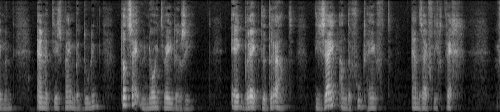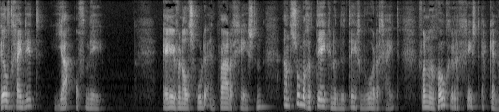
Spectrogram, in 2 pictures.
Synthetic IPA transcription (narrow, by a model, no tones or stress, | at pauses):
mən | ɛnɦətɪsmɛjnbədulɪŋ | d̥ɑtsɛjynoːjtʋejdəɹzi | ɪɡ̚brejk̚dədraːt | d̥izɛjʔa̰ːndəvutɦejft | ɛnzɛjvliχtʋɛχ | ʋɪlˠtχɛjdɪt | jaːɔfnej | ejvənɑlˠsχudəʔɛnkʋaːdəχejstənaːnsɔməχətejkənəndətejχənʋʊːɹdəχhɛ̰jtfɑnənɦowχərəχejstɛɹkɛnən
